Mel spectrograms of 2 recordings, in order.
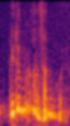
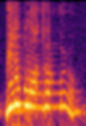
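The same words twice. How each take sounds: First: Much softer murmured repeat, leaning on 안; quiet echo. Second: Higher, fast, pressed on 믿음으로 with a falling end; emphatic. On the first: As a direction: let it fall away to a murmur. (안에 무게를 두고 훨씬 작게 중얼거리듯) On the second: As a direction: punch 믿음으로 hard and quickly. (믿음으로를 높고 빠르게 강조) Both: Acted. Repeats the line differently.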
